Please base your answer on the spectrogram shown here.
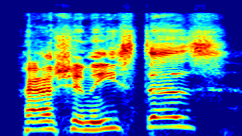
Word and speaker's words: Passionistas: i'm not sure but i think i can pronounce it let me give it a shot um passionistas all right you did it oh very nice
